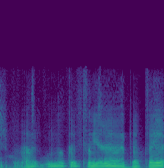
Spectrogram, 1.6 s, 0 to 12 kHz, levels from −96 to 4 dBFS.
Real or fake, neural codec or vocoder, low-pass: fake; codec, 16 kHz, 1 kbps, FreqCodec, smaller model; 7.2 kHz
